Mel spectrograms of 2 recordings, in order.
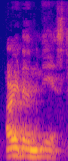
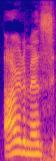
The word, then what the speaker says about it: Artemis: dragons and your name Aram Mist how do you spell that exactly or is it arist a r a r t e m i s Artemis not emist I it it sound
